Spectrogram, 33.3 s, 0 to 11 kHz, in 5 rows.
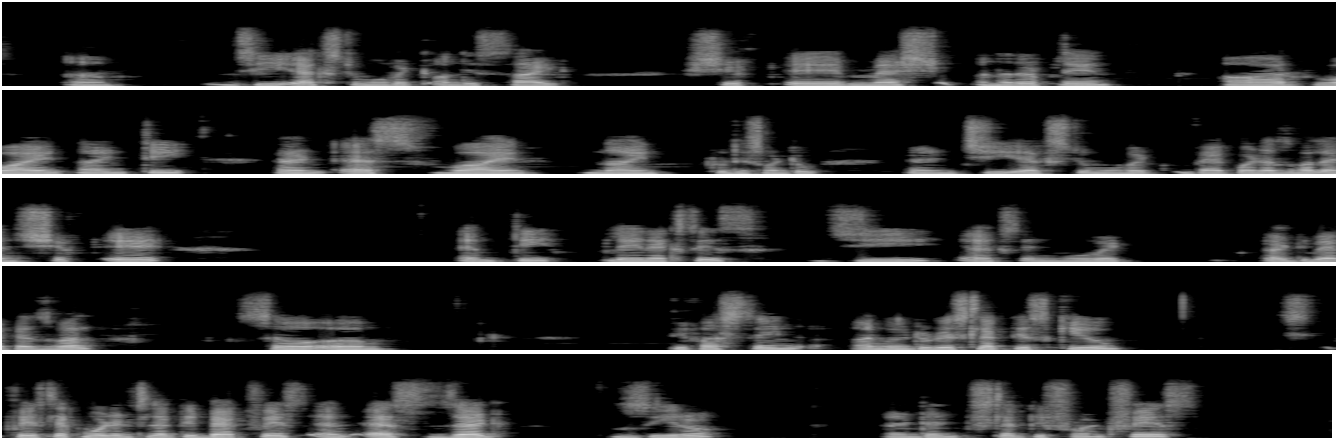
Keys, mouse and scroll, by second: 0.8 g, 3.2 shift+a, 5.9 r, 8.2 s, 10.9 g, 13.5 shift+a, 17.1 g, 19.8-20.4 middle drag, 20.4 scroll down 3, 21.4 scroll up 1, 21.9-24.1 middle drag, 24.1 click, 25.4 b, 26.6 click, 27.2-28.5 middle drag, 30.2-31.5 middle drag, 31.5 click, 31.9-33.3 middle drag.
